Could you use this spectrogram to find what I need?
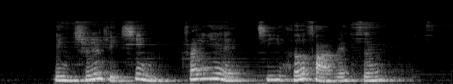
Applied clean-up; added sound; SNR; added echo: neural separator model SepFormer DNS4.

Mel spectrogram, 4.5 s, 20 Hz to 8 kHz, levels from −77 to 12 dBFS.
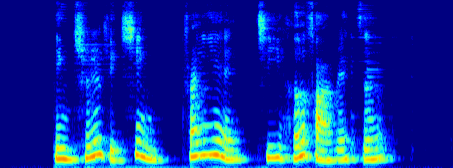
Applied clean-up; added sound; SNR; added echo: neural mask model DeepFilterNet 3.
